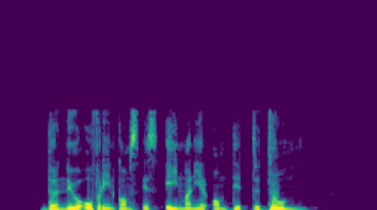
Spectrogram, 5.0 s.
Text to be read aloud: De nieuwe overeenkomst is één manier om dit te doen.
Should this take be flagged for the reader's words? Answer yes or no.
no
